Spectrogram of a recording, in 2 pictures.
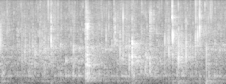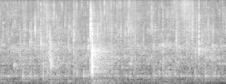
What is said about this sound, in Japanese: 指の先までしっかりとぬりぬりしまして、今度は右の肩から肘、手、お指とお指の間まで きめ細やかな泡をすり込んでまいります。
